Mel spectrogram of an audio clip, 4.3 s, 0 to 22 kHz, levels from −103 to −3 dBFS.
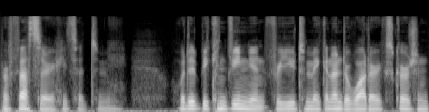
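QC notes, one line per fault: No faults found on this speech clip.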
